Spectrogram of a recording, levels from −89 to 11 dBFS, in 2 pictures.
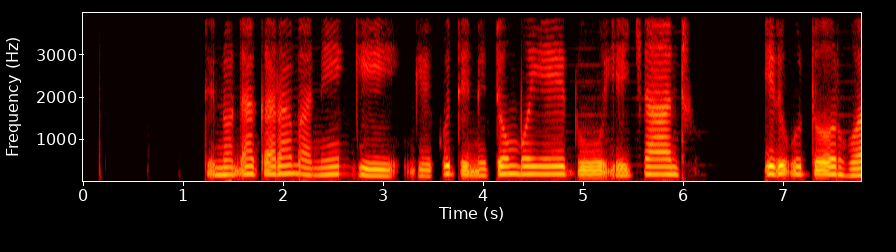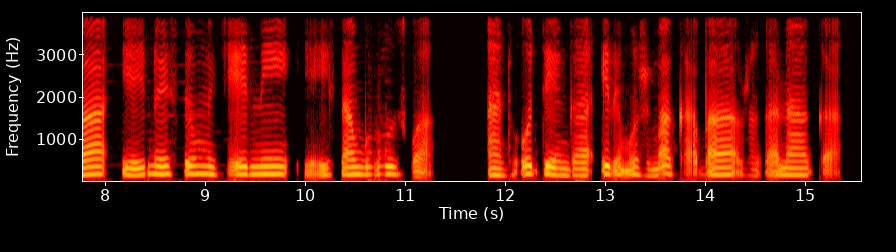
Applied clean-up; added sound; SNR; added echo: neural separator model SepFormer WHAM!.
